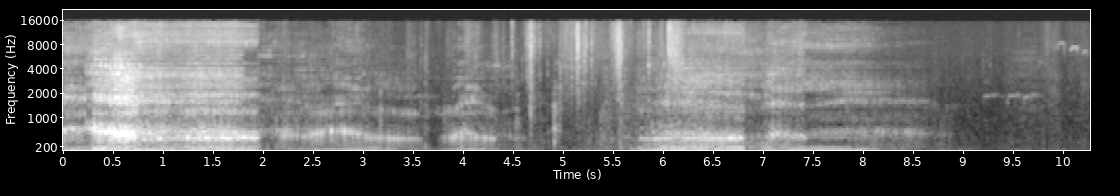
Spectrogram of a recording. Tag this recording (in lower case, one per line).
dog growling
